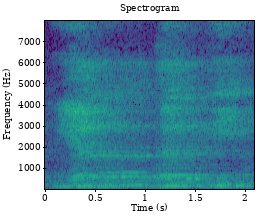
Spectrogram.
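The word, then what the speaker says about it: بُنَيَّ: Ini bukan mat tapi syiddah. Jadi bacanya bagaimana? Ya bani, ya bani, bani, agak sedikit ditekan, ya.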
